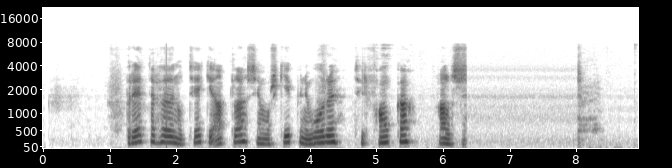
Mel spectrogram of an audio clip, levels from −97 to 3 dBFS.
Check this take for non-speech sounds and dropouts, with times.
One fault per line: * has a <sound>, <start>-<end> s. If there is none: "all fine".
all fine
